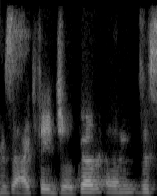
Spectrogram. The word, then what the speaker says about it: Jakob: K in his name it's got to be pronounced like yakob there's no way it's just Jacob so it's just like what if all along this poor man's name is actually Jacob and just like his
